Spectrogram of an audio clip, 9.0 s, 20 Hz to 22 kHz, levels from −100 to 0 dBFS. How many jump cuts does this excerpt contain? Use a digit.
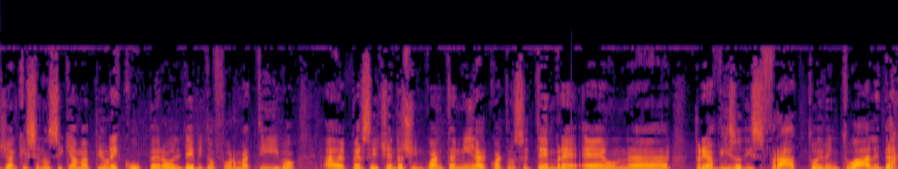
1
